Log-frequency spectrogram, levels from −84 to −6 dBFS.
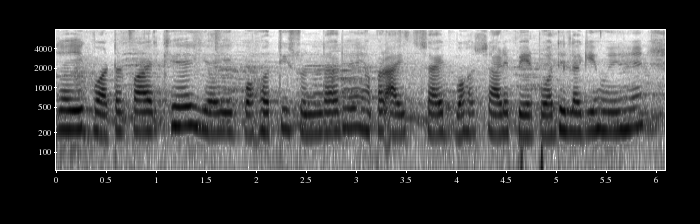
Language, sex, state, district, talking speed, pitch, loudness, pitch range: Hindi, female, Jharkhand, Jamtara, 185 wpm, 210 Hz, -15 LUFS, 195-220 Hz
